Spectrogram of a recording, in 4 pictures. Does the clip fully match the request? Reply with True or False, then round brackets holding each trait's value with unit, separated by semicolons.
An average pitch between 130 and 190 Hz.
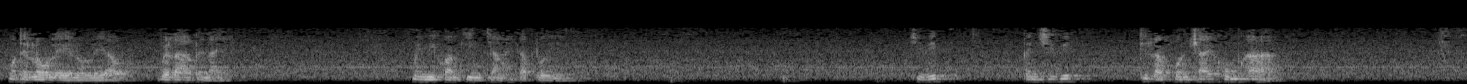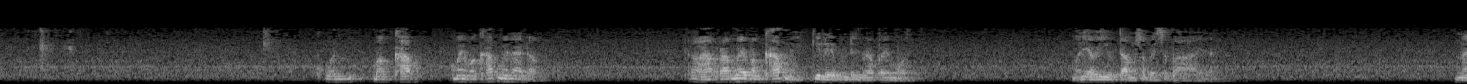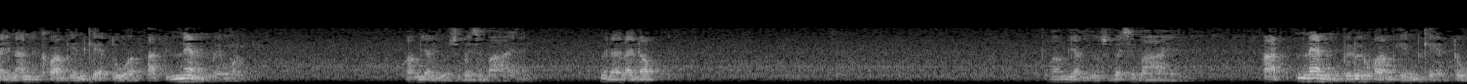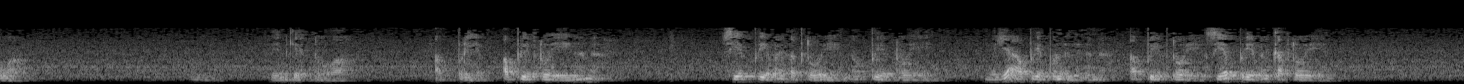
False (115 Hz)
